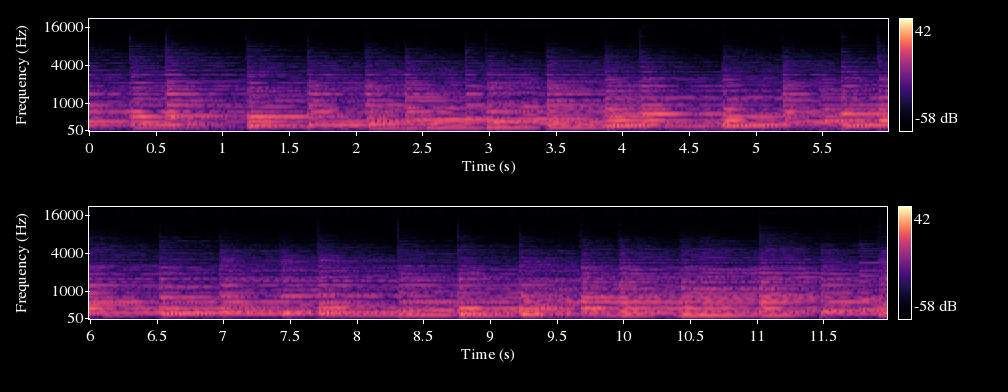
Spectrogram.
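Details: Only piano music plays, a steady series of keyboard chords and notes with no animal voices.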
